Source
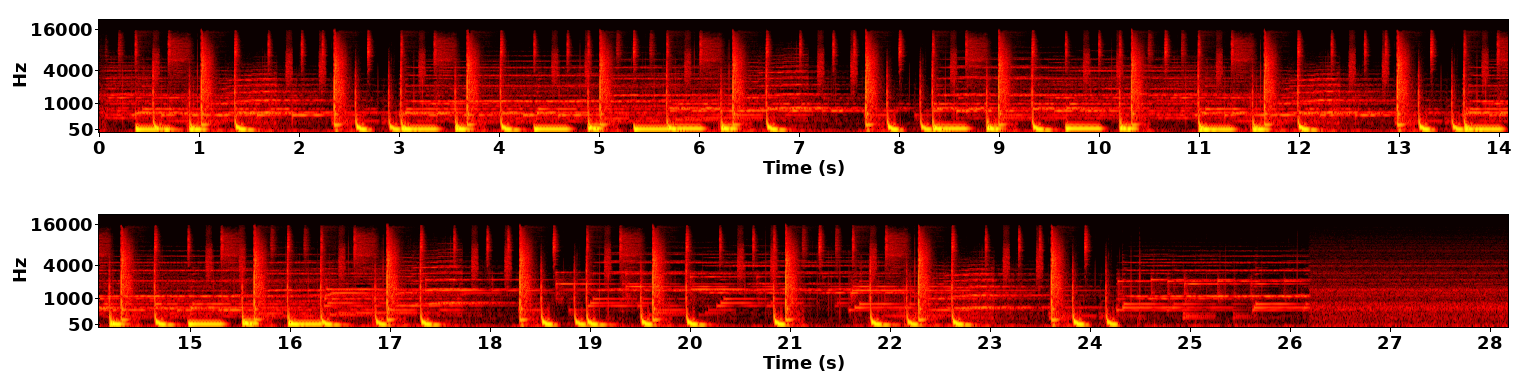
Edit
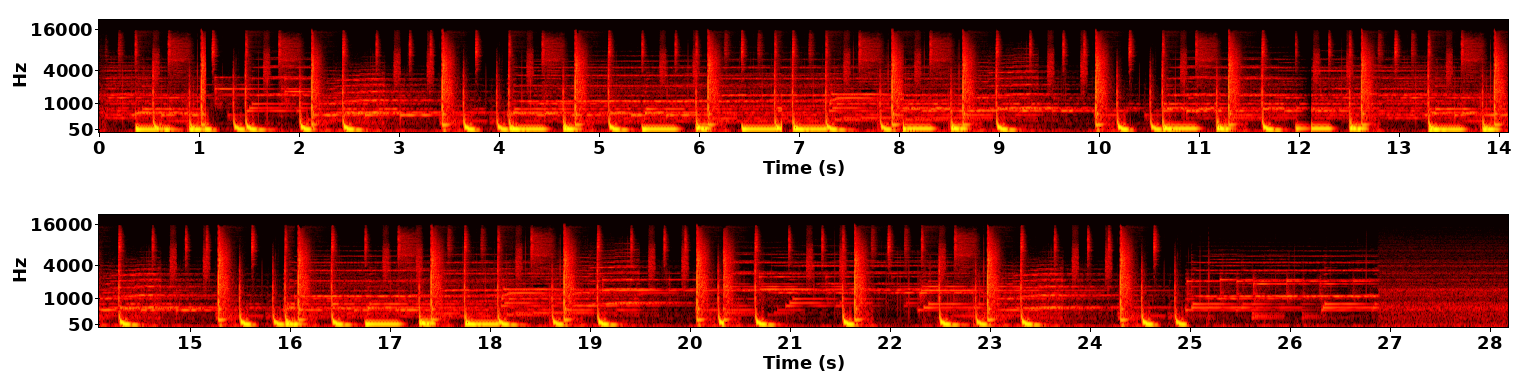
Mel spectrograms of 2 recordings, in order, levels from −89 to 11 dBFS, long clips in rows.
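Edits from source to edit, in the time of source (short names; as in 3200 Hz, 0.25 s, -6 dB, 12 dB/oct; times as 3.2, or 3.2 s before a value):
9.5–9.82 fade out
13.74–14.27 cut
15.86–17.08 copy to 5.74
18.56–19.64 move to 1.06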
